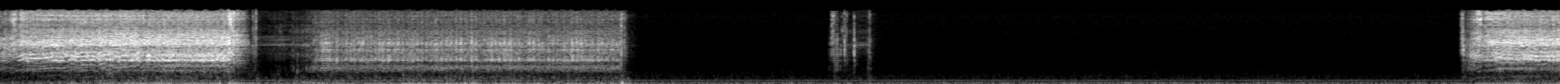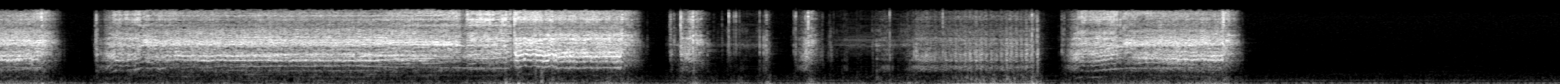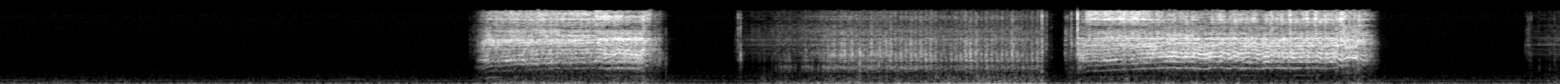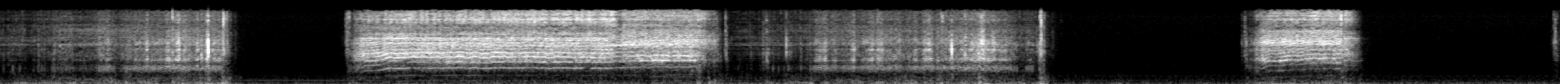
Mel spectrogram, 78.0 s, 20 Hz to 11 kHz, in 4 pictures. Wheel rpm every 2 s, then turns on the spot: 60, 30, 20, 20, 0, 0, 0, 0, 0, 40, 50, 70, 70, 40, 10, 10, 40, 20, 0, 0, 0, 0, 40, 40, 10, 20, 50, 60, 0, 10, 10, 40, 70, 40, 10, 20, 0, 30, 0.
2-8 30-32 48-52 60-62 68-72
